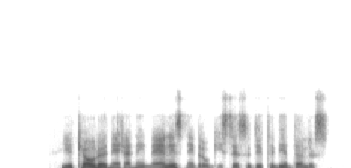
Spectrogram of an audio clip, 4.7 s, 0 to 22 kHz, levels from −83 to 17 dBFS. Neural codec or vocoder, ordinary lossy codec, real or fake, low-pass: codec, 16 kHz, 0.5 kbps, X-Codec, HuBERT features, trained on balanced general audio; Opus, 16 kbps; fake; 7.2 kHz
